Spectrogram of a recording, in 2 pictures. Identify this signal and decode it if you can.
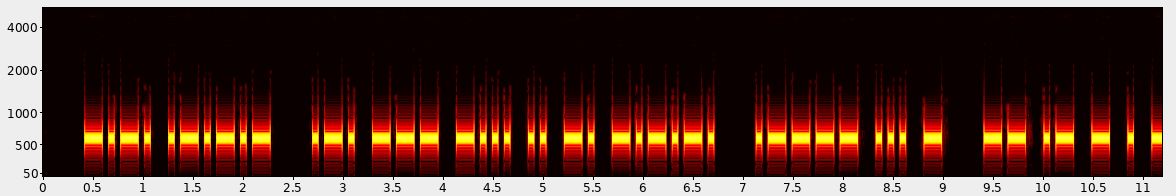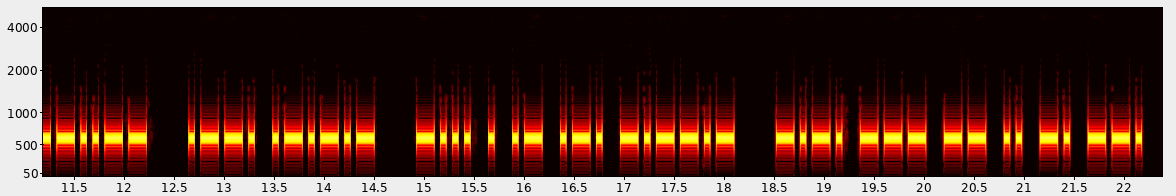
Morse code, heard as a keyed tone, about 20 wpm, 600 Hz. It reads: C. ROBIN; 1ST MATE, P. BEAR) COMING
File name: cw-books / winnie-the-pooh / winnie-20wpm-page-0101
